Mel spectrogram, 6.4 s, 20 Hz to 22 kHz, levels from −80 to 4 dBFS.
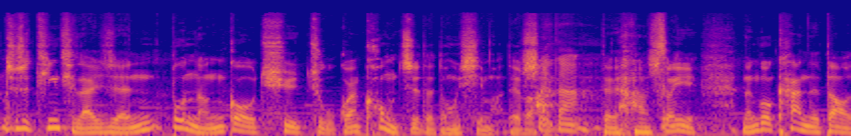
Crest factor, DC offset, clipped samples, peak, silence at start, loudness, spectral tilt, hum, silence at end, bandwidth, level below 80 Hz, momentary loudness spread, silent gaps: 16 dB; under 0.1%; under 0.1%; -4 dBFS; 0 s; -19 LUFS; -4 dB/octave; none; 0 s; 16 kHz; -36 dBFS; 4 LU; none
